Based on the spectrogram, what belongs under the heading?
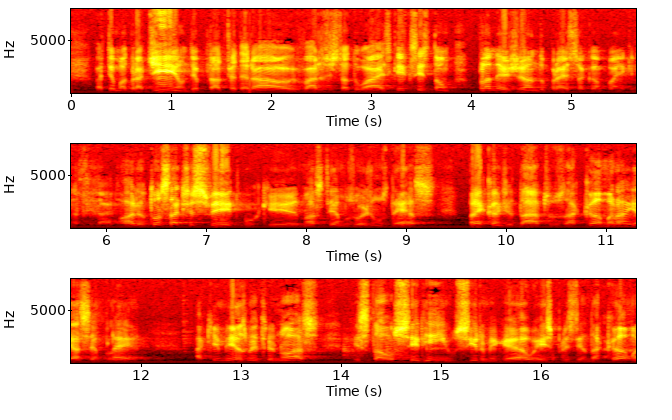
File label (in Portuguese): Entrevista a Radio Nova FM; Marconi Perillo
